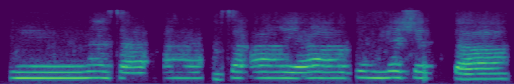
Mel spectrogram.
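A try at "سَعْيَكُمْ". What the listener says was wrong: हम ऐसे पढ़ेंगे सआयाकुम तो क्या हो जाएगा, आइन पर भी जबर लग जाएगा, या भी खिंच जाएगी, गलती हो रही है। सआयाकुम, सआयाकुम, सआया।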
